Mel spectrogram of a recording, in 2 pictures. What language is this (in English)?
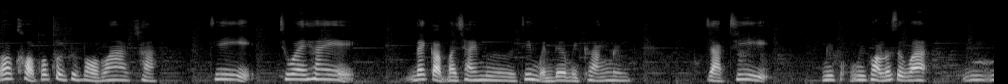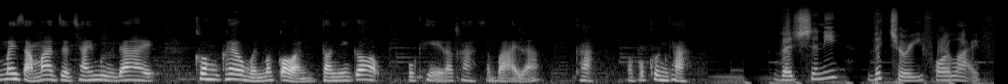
Thai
